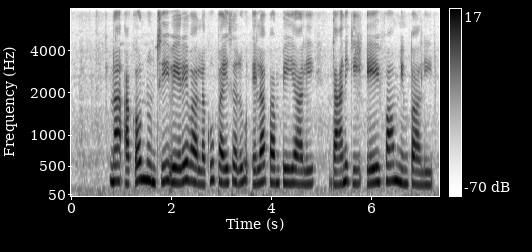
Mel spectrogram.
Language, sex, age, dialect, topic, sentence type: Telugu, female, 18-24, Telangana, banking, question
